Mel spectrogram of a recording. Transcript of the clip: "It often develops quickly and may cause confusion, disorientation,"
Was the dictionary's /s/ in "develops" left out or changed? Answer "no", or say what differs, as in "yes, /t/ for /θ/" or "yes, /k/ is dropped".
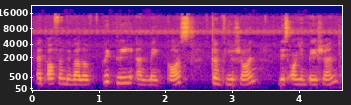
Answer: yes, /s/ is dropped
